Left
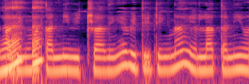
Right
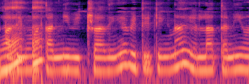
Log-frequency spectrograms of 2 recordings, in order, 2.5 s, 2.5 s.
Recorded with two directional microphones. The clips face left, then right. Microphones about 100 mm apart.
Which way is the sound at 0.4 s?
25° left (ahead or behind).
